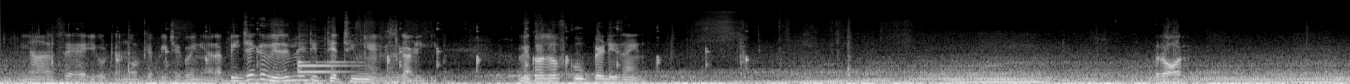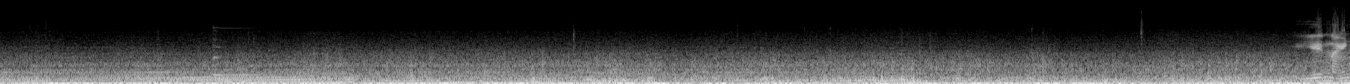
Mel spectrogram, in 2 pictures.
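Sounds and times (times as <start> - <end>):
road tyre and engine drone: 0.0 - 27.0.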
